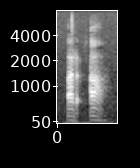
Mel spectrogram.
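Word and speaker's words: ארעא: A palavra eretz em hebraico é pronunciada ar-a em aramaico, tá bom?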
